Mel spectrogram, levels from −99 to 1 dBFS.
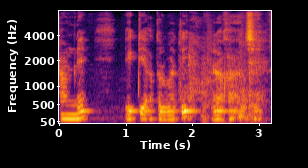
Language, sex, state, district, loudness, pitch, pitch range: Bengali, male, West Bengal, Alipurduar, -17 LUFS, 125 Hz, 110-165 Hz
